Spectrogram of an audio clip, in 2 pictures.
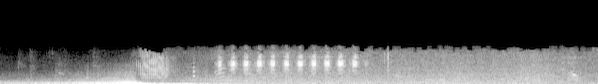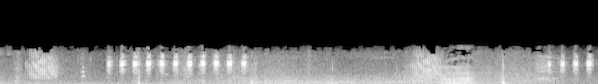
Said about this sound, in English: Hey. Hey, you hear that thing? You hear that frog? That frog?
